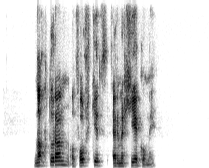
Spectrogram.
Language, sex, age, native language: Icelandic, male, 30-39, Icelandic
